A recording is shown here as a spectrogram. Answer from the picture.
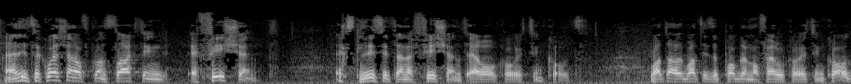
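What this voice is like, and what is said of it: Israeli accent. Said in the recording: “my Israeli accent that is adding to the problem”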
